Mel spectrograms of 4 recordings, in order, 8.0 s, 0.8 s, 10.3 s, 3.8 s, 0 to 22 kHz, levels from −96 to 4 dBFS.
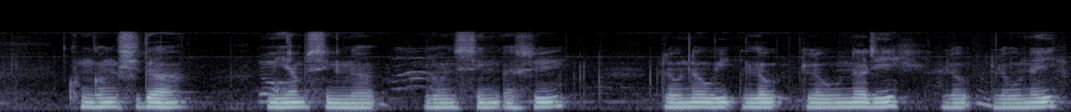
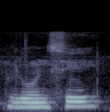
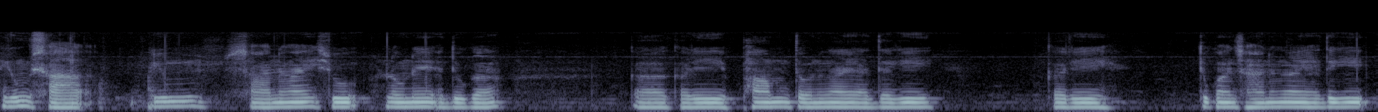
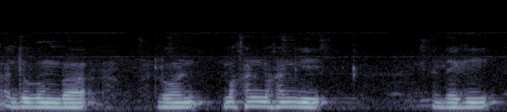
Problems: background sounds at intervals, background conversations at intervals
